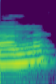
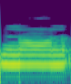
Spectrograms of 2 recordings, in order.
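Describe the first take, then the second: First: The vowel sounds like 'uh'. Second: The vowel sounds like 'o'. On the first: The speaker calls it right. "नन पढ़ना है" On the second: The speaker calls it wrong. "ऐसे नहीं पढ़ेंगे"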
